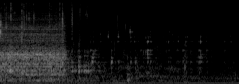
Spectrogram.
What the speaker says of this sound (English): And then I'm going to rinse it off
